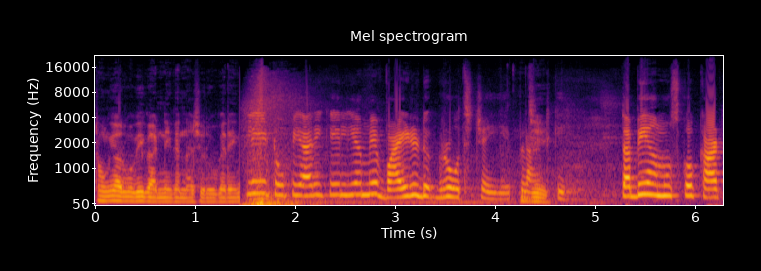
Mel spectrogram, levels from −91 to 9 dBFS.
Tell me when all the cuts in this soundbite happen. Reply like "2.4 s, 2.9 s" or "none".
1.5 s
